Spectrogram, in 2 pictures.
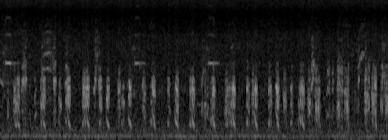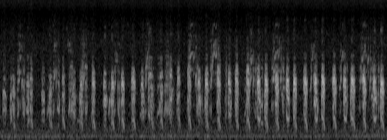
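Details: Quetta chukar partridge delivering a long, accelerating string of clucking chuck notes that grows louder and more insistent toward the end.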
